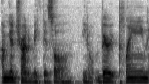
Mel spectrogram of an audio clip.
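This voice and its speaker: This man speaks at a fairly quick pace in a fairly low, somewhat breathy voice. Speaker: spiritual video channel host. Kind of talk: casual monologue to camera. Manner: hesitant, many fillers.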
